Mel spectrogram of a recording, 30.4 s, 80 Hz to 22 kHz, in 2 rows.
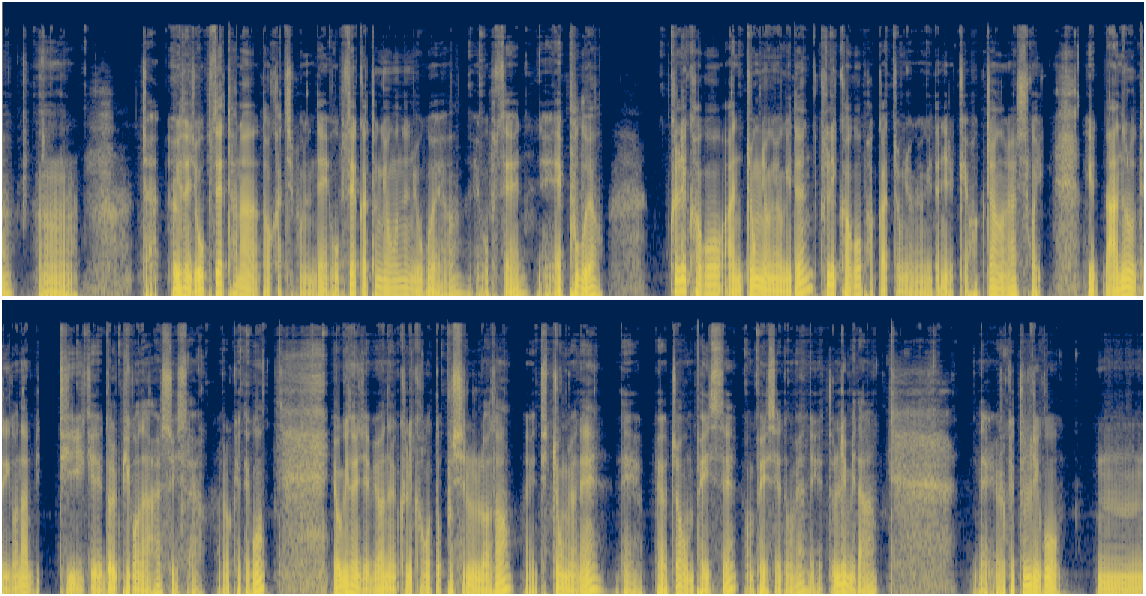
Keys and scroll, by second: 0.8 ctrl+z, 14.5 ctrl+z, 18.4 ctrl+z, 19.9 space, 21.3 p.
